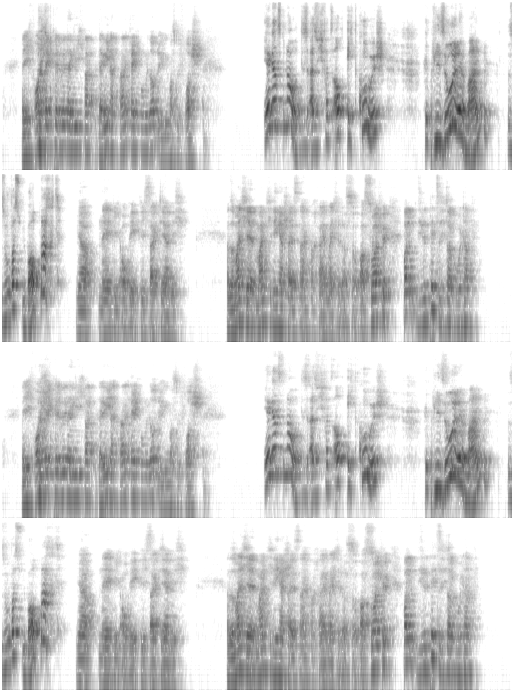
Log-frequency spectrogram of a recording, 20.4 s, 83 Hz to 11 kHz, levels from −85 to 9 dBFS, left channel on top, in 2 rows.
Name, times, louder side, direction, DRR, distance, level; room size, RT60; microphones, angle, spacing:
voice 1, 0.4-4.2 11.7-13.8 14.7-19.7, left 1 dB, 25° left, -6 dB, 5.2 m, -35 dB
voice 2, 5.2-7.6 8.1-9.7 10.1-11.4, left 3 dB, 70° left, 6 dB, 1.9 m, -27 dB
14.0 x 12.5 x 3.3 m, 0.41 s
head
